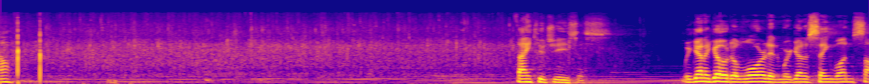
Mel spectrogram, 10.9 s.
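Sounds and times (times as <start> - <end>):
speech: 0.0 - 0.3, 6.5 - 7.5, 8.5 - 10.8
audience clapping: 0.0 - 8.1.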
